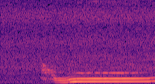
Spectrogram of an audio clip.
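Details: Indoor puppy howling while missing its owner: a short scooping onset rising into a long, steady, pure-toned howl held for about a second, ending with a slight upward lift, in a quiet room.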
